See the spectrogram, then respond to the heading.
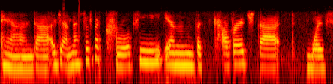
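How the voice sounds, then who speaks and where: Noticeable background noise behind a woman, her pitch varying in an ordinary way. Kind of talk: interview recollection.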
